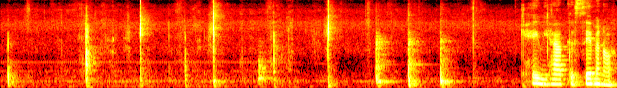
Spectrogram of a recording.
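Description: Cards slap lightly onto a table one after another.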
